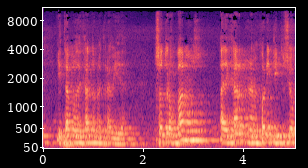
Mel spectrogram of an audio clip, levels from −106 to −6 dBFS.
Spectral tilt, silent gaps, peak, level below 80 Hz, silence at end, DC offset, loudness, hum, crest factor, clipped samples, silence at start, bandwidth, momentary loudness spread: -6.5 dB/octave; none; -4 dBFS; -52 dBFS; 0 s; under 0.1%; -20 LUFS; none; 14 dB; under 0.1%; 0 s; 10.5 kHz; 9 LU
